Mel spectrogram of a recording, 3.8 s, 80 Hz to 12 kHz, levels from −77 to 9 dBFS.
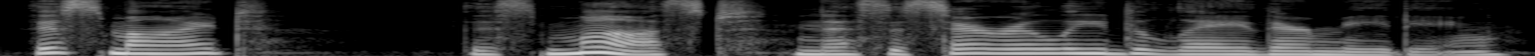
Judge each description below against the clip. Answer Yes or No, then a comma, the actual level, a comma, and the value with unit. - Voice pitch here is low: No, high, 225 Hz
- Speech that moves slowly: Yes, slow, 125 wpm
